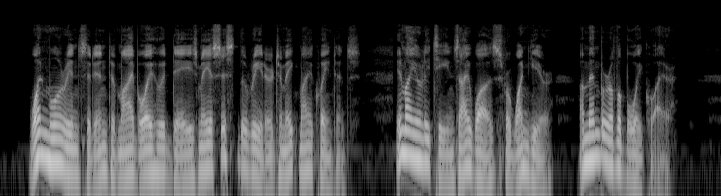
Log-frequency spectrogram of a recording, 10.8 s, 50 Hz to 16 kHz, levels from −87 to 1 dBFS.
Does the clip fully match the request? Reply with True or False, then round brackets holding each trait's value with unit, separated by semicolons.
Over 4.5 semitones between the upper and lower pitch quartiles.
True (5.0 semitones)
